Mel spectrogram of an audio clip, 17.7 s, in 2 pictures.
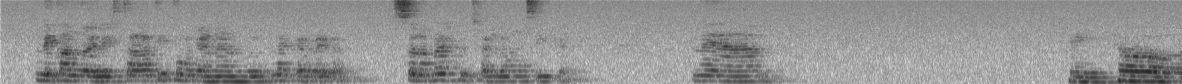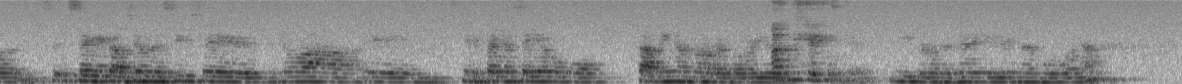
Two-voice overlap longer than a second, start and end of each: none

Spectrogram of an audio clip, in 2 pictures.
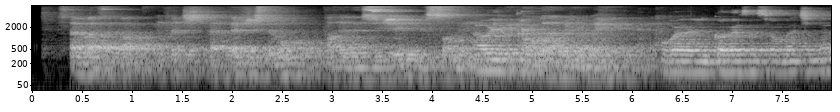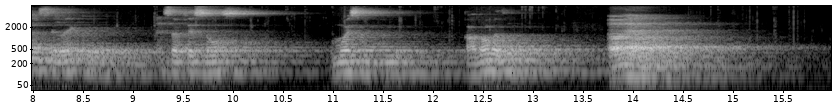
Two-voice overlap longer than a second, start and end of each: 4.4-5.6

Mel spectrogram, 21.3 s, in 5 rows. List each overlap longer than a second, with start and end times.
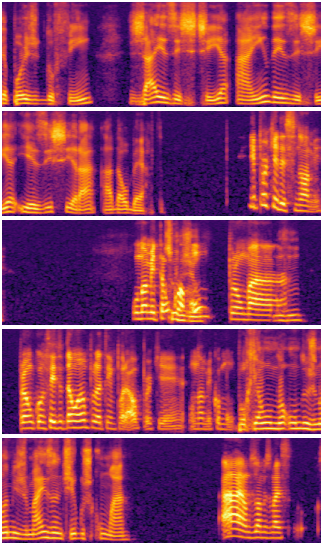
none

